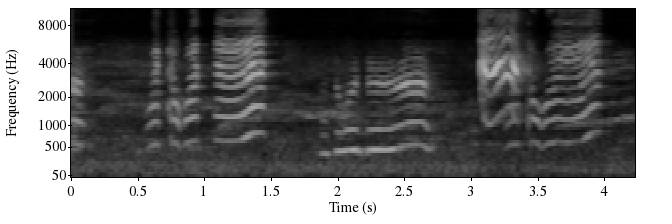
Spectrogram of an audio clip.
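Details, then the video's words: Pet parrot talking: a string of clear, voice-like mimicked syllables with rising and falling tones over about four seconds, loud and close with a quiet background. "Talking Parrot"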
